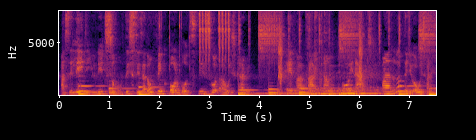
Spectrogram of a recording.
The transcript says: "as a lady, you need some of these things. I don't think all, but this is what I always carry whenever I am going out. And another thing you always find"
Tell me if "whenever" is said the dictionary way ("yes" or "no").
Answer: no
